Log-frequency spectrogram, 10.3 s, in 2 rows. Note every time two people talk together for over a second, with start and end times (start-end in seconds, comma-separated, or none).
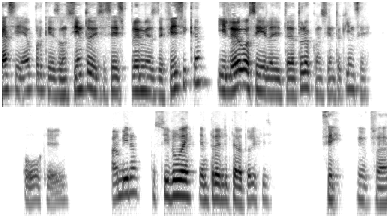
none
